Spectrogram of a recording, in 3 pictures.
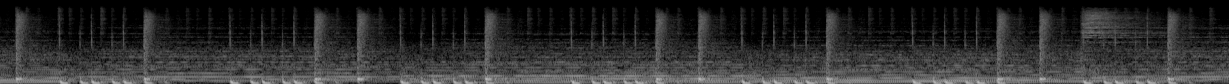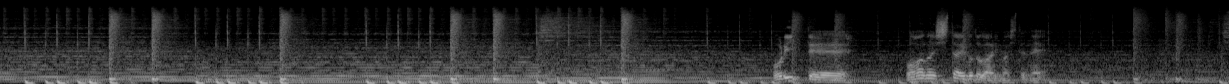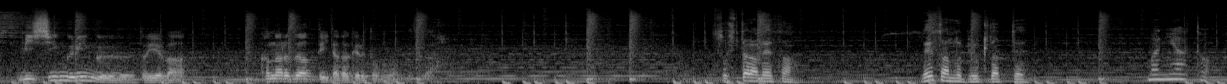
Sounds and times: Music: 0.0 - 36.8
Speech: 20.0 - 20.8, 21.4 - 22.8, 24.8 - 26.4, 27.2 - 29.0, 31.7 - 32.6, 33.8 - 34.9.

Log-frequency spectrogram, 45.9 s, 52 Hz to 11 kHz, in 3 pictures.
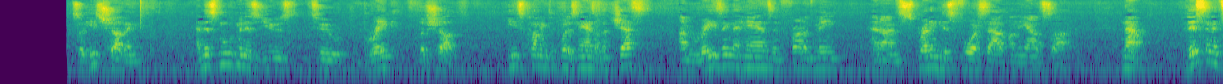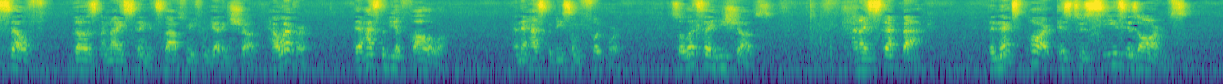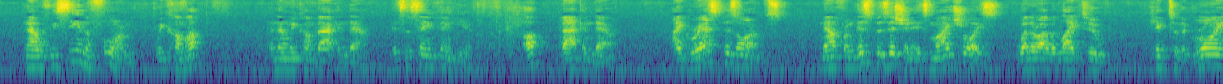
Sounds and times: Speech: 0.9 - 21.0, 21.7 - 25.0, 25.8 - 27.0, 27.6 - 30.2, 30.8 - 33.3, 33.9 - 38.4, 39.0 - 45.8.

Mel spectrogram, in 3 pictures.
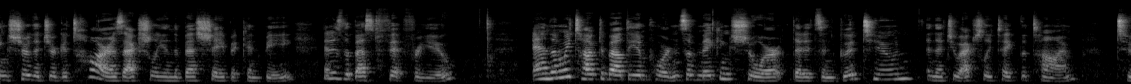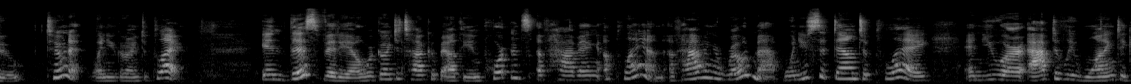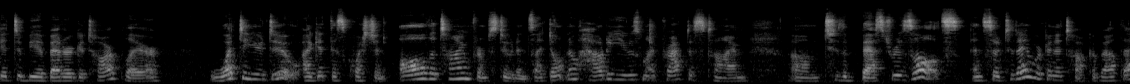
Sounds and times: Speech: 0.0 - 4.6, 5.4 - 13.2, 14.0 - 24.2, 24.8 - 33.9.

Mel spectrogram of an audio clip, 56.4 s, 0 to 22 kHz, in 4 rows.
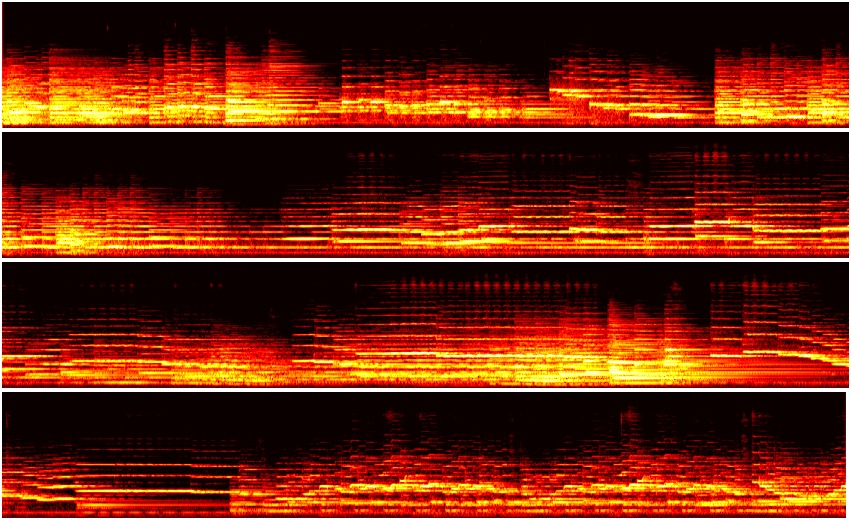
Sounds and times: Classical music: 0.0 - 56.4.

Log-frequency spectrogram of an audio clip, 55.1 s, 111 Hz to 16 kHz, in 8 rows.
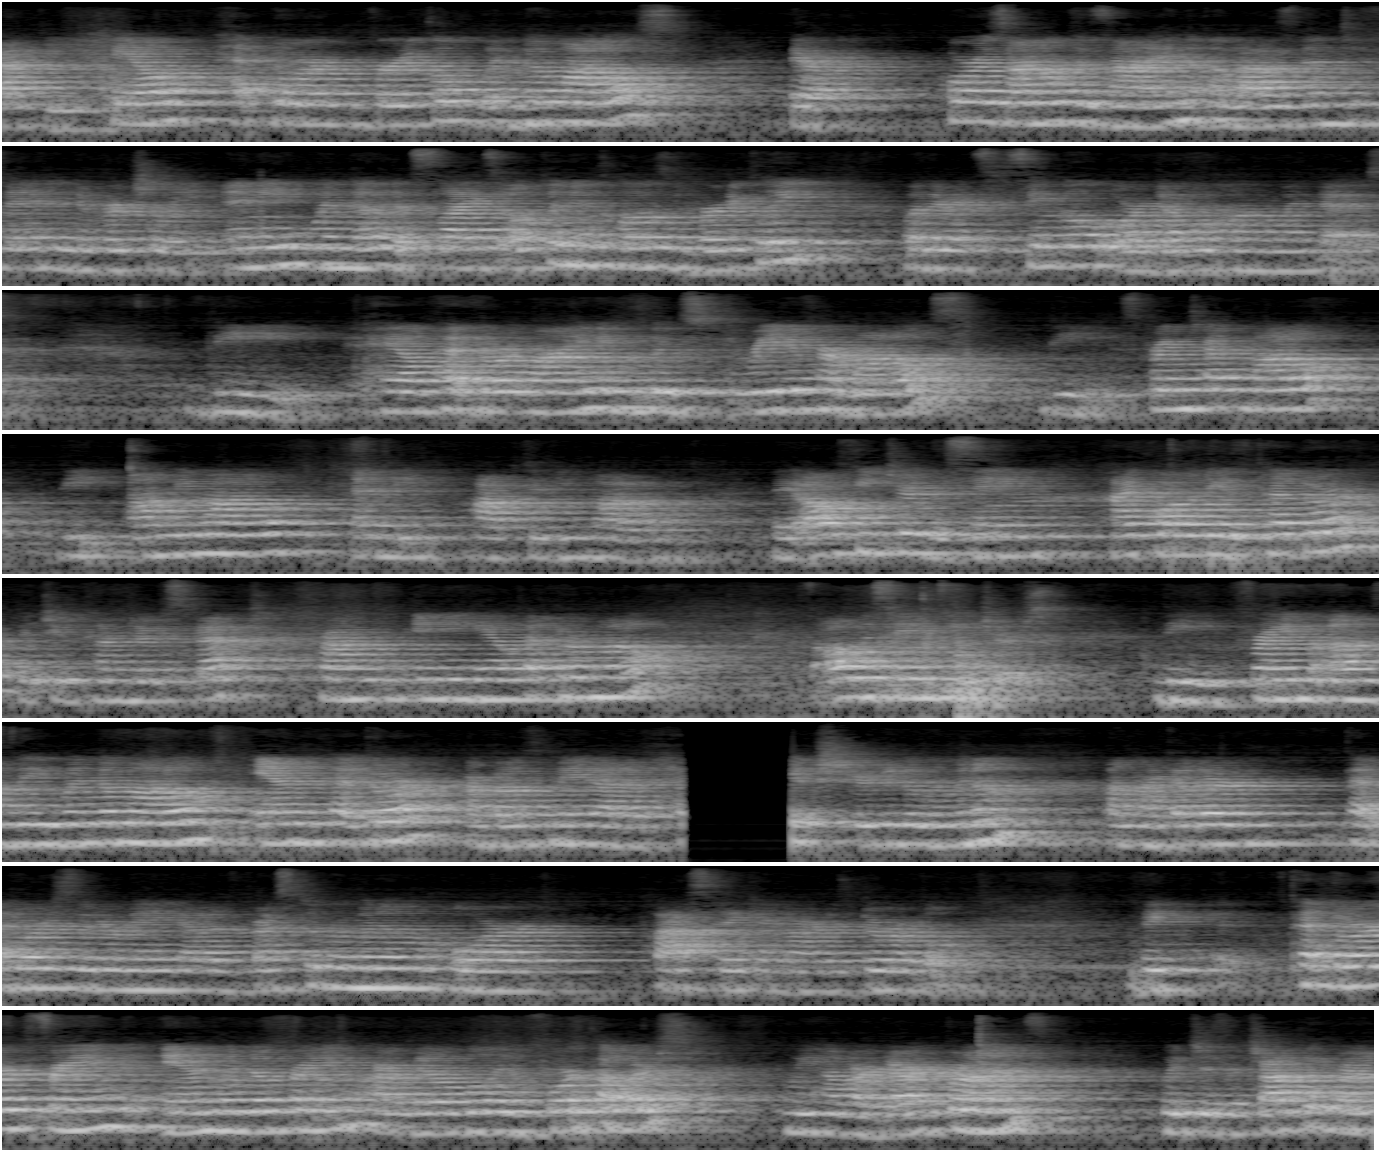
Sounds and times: Speech: 0.0 - 3.4, 4.0 - 13.9, 14.7 - 30.9, 31.6 - 46.2, 47.0 - 55.0.

